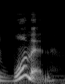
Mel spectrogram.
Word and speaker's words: woman: Woman lamb with the sound at the end versus women limen with the I sound.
